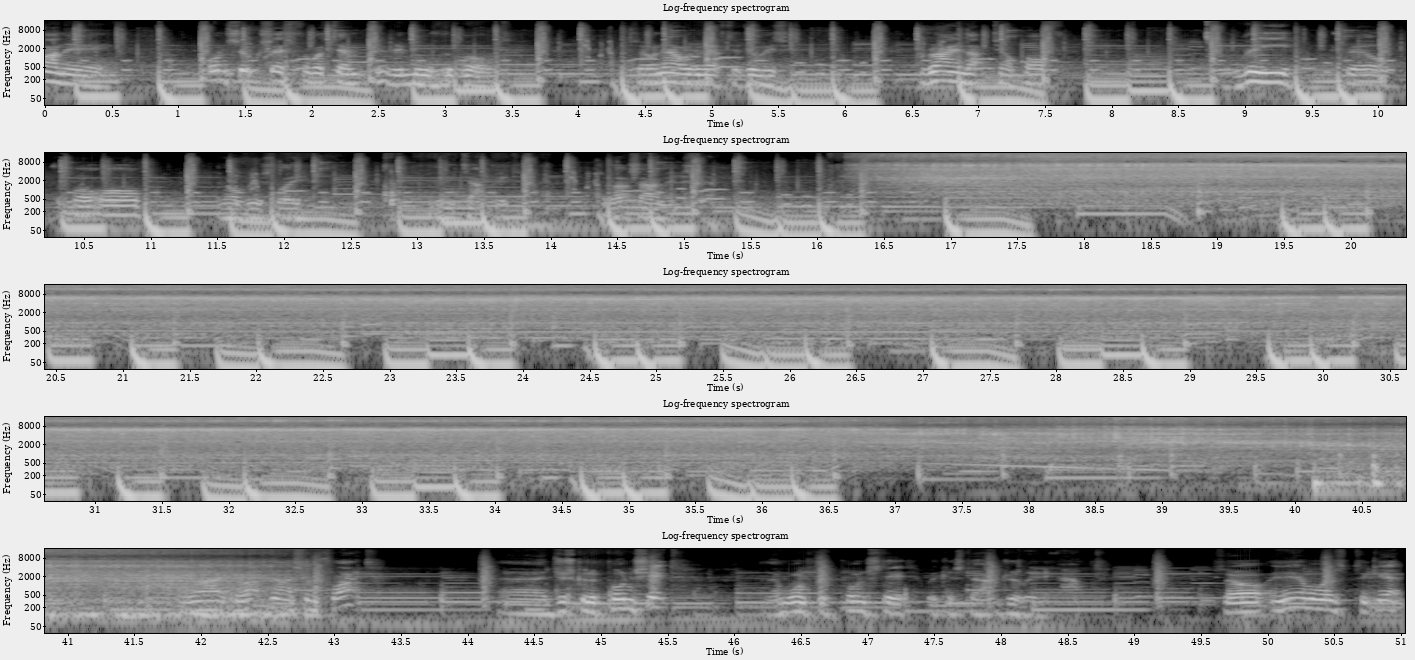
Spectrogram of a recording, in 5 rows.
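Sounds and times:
angle grinder grinding steel: 0:16.2 - 0:42.9.

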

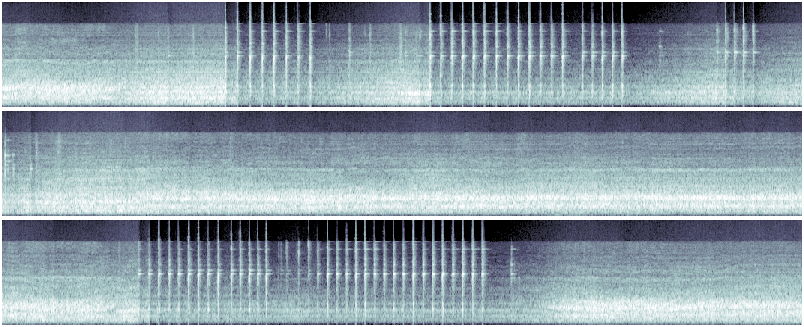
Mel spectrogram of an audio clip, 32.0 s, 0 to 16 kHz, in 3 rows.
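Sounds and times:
forge roaring: 0:28.3 - 0:32.0.

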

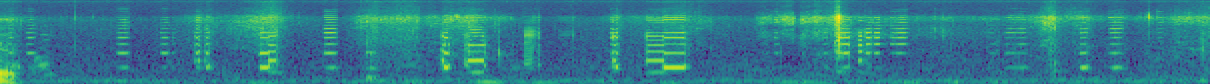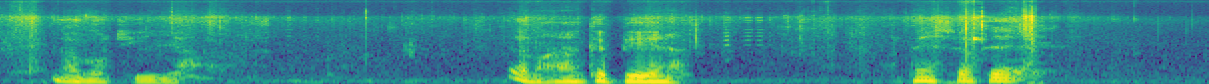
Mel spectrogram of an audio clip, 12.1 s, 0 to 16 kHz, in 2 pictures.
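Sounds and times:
metal detector beeping: 0:00.0 - 0:05.7.

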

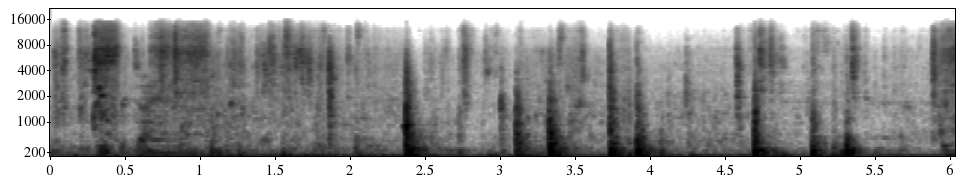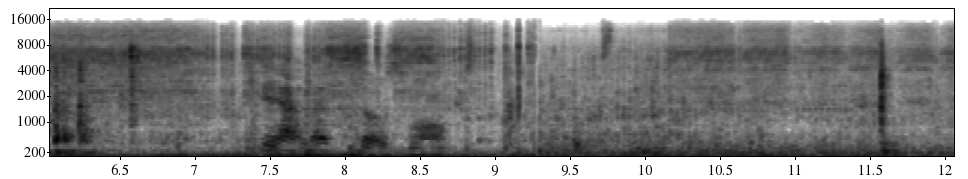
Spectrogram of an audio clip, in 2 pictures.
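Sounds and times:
boat engine rumble: 0:00.0 - 0:12.0.

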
